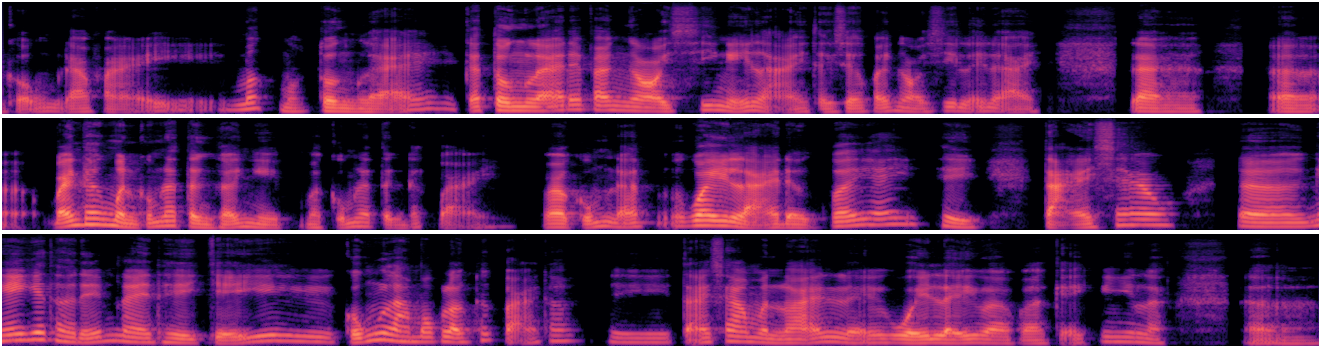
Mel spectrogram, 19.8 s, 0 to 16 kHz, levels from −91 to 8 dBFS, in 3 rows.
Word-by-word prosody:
cũng - - -7
đã - - -2
phải - - -7 0.2
mất 185 +4 -4
một 105 -2 -6
tuần 105 -4 +3
lễ, 95 - -3
cả - - +1
tuần 130 -1 +5
lễ 135 +3 +5
để 160 - 0
phải 145 -2 +2
ngồi 115 -6 +3
suy 150 +8 -7
nghĩ 135 -2 0
lại, 120 -5 -3
thực 95 - -7
sự 100 +1 -3
phải - - -1
ngồi 110 -6 -4
suy 125 +4 -7
nghĩ 110 - -5
lại - - -5 0.5
là, 100 -3 0 0.3
ờ, 100 0 -3
bản 170 - +7
thân 195 -2 +4
mình - - +6
cũng 125 - -2
đã 155 - +3
từng 115 -9 +1
khởi 105 - +1
nghiệp 100 -7 -3
và 100 - -7
cũng 130 - -5
đã 135 - -1
từng 90 - -6
thất - - -11
bại 115 - -9 0.2
và 110 - +6
cũng 110 +6 -3
đã, - - +1 0.2
ơ, - - -6
quay 165 0 +8
lại 100 -2 +5
được 95 - 0
với 155 +6 +2
ấy. 205 +2 -4
Thì 110 -1 -1 0.3
tại 100 +4 +3
sao, 180 +4 -1 0.3
ờ, 130 -2 +4
ngay 195 +3 +4
cái 230 - +4
thời 175 -8 -1
điểm 150 +8 -1
này 145 -4 +2
thì 125 -4 -2
chỉ 155 - 0 0.3
cũng 135 +12 +1
là 195 -5 +5
một 155 -1 -2
lần 140 - +5
thất 205 0 -10
bại - - -3
thôi, 180 +1 -8 0.2
thì 135 -1 -8
tại 140 - 0
sao 165 0 +2
mình 135 -5 -1
lại 120 +4 +2
lụy 145 -6 -1 0.2
quỵ 110 0 +6
lụy 120 0 +3
và 110 -3 0
và 105 0 -4
kiểu - - -8
kiểu 160 -1 -8
như 155 - -6
là, 115 -4 -5 0.4
ờ, 100 - -7
130 Hz, 245 wpm, -24 LUFS, 110-160 Hz, 0.5 s, quay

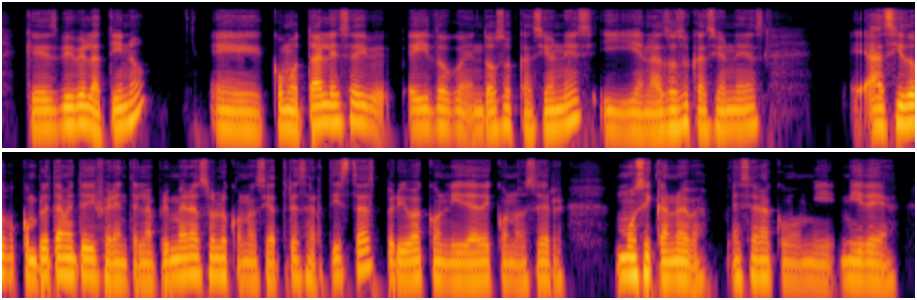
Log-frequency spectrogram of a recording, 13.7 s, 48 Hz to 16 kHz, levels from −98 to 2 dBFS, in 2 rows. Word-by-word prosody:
que 110 0 0
es 110 -1 0
Vive 125 +2 +4
Latino, 125 - +2 0.4
eh, 105 -3 0
como 110 -1 +2
tal 130 +2 +4
ese 135 +1 +2 0.3
he 115 - -2
he - - +2
ido 115 -1 0
en 105 - -3
2 105 +2 0
ocasiones 115 - -1
y 100 -1 -2
en 95 - -1
las 100 +2 0
2 110 +2 +3
ocasiones 110 0 0 0.8
ha 120 0 +4
sido 130 +1 +4
completamente 115 +2 +3
diferente. 100 -4 0
En - - -2
la 95 - -1
primera 115 +6 +2
solo 120 -1 +1
conocí 100 -2 -4
a 100 - -2
3 115 +2 -6
artistas, 125 - -2
pero 105 0 -2
iba 110 +2 +3
con 105 -1 -2
la 100 - -1
idea 100 0 +1
de 105 - 0
conocer 100 +1 -4 0.4
música 120 -2 +4
nueva, 105 -2 +1
esa 110 +2 -3
era 110 0 +1
como 100 -3 -7
mi 95 -1 -6
mi 105 0 -1
idea. 100 -2 -2
110 Hz, 200 wpm, -22 LUFS, 100-120 Hz, 0.8 s, Vive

